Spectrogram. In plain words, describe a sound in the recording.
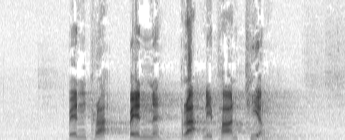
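An elderly man chants in a drawn-out voice.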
